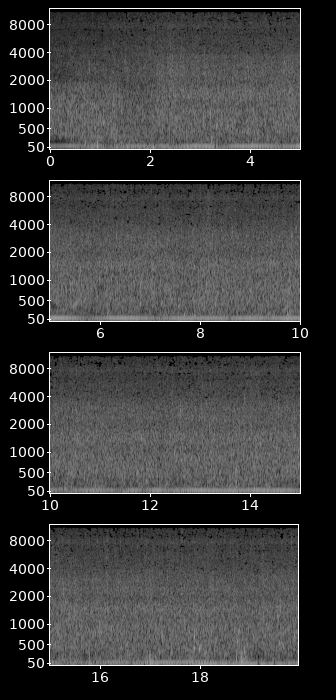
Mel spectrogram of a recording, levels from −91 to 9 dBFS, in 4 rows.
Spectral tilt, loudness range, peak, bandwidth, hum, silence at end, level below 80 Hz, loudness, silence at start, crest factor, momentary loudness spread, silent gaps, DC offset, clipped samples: -3.5 dB/octave; 1 LU; -18 dBFS; 11.5 kHz; none; 0 s; -44 dBFS; -35 LUFS; 0 s; 18 dB; 2 LU; none; under 0.1%; under 0.1%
